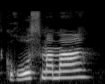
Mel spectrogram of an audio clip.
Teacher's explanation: it is pronounced with the emphasis on the second a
